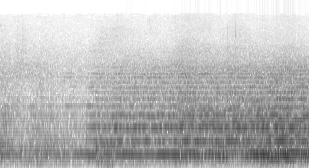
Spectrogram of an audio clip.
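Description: String orchestra holding a soft sustained chord that dips to its quietest about half a second in, then swells steadily louder.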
